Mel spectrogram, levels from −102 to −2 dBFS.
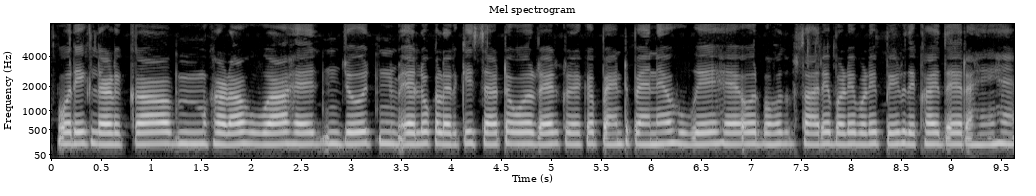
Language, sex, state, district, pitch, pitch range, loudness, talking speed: Hindi, female, Uttar Pradesh, Ghazipur, 220 Hz, 215-220 Hz, -28 LUFS, 180 wpm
